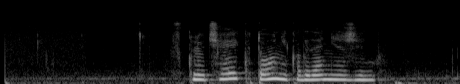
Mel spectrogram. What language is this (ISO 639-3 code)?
rus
